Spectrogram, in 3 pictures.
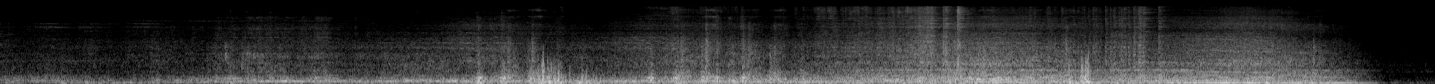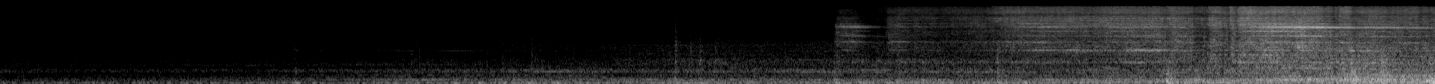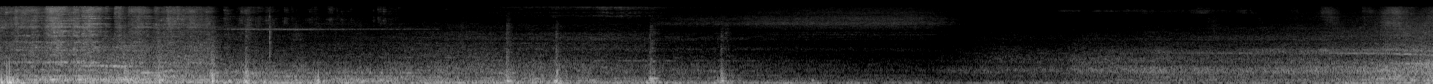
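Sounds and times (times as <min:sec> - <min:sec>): train wheels squealing: 0:00.0 - 0:03.3, 0:22.4 - 0:33.9
electric train passing: 0:00.0 - 0:43.0.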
